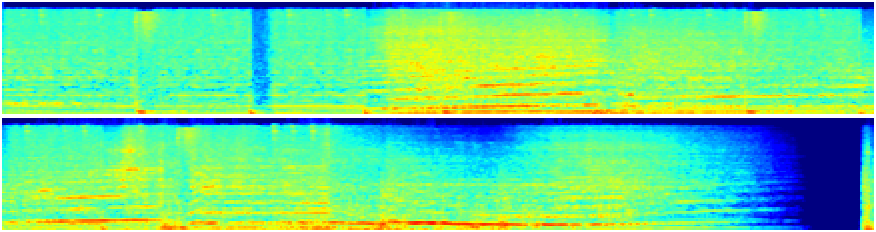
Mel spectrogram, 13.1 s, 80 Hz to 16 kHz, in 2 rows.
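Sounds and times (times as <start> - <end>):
racing engine revving: 2.6 - 12.5.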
